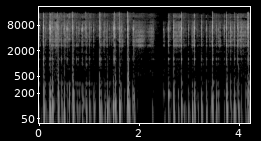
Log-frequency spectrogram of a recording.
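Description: An empty red plastic party cup, about 16 oz and hollow, sits upside down on a fluffy rug and is tapped and scratched on its side wall with long black-painted fingernails. Quick, irregular dull taps with a low hollow thud and scratchy bright edges come in two bursts, separated by a brief quiet pause near the middle.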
